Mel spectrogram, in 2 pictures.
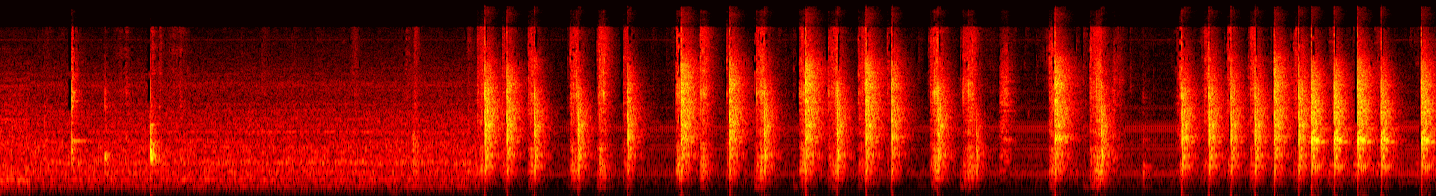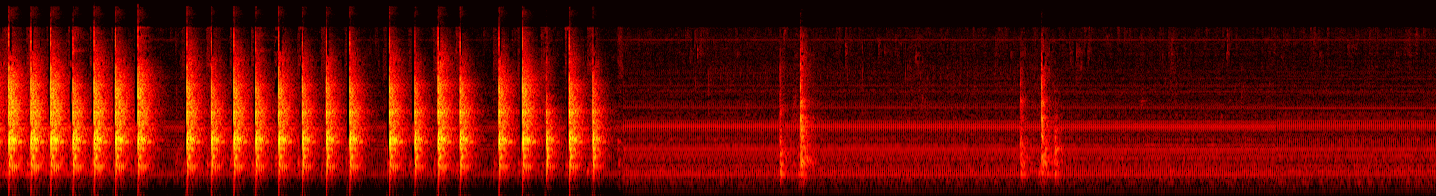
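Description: Kitchen knife chopping a cucumber on a plastic cutting board: a fast, even run of sharp cuts, about four a second with brief pauses, starting about five seconds in and stopping about twenty seconds in. Two light clicks follow.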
